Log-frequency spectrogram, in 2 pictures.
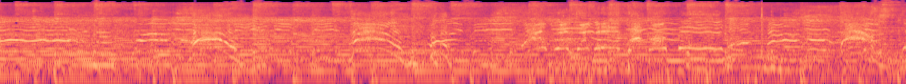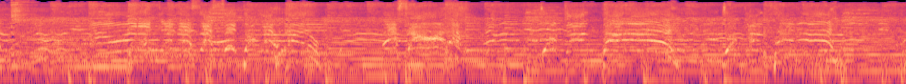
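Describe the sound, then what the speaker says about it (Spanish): A concert crowd yelling along with the performer, a loud, dense wash of shouting and cheering voices over music that runs without a break. "Alguien que grite conmigo."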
